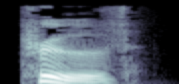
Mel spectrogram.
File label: "prove", us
